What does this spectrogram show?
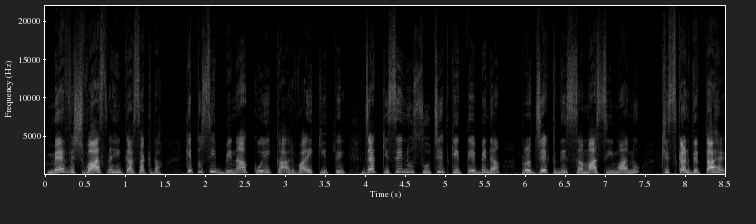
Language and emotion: Punjabi, angry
